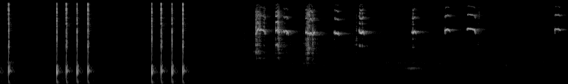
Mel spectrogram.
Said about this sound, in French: Mais qu'est-ce que c'est ? Ce n'est pas une souris d'ordinateur. C'est une vraie souris.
